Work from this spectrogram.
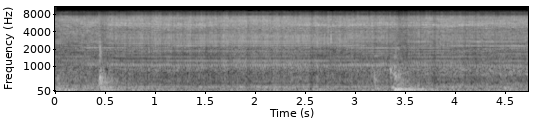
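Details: BMW E21 first run after 15 years, before engine start: steady high electric whir with two brief scrapes; the owner asks what causes the zooming.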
